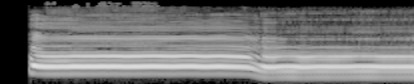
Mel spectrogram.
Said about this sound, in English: Now, that restored foghorn probably sounds a little something like...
